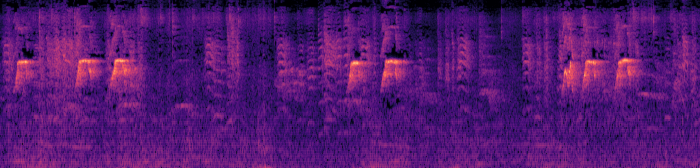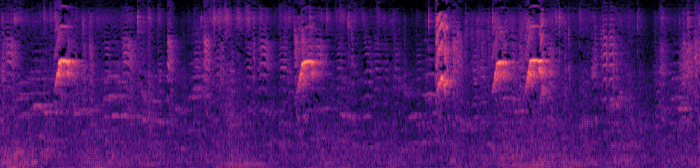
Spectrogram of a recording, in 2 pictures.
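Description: Cockatiels calling: short, shrill calls, often in twos or threes, repeating every few seconds over fainter continuous chirping.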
